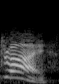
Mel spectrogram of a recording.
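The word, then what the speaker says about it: Drei: No, you see, it's a German name. Is it? Yeah, sure. Spelled D-R-E-I. It means 3, you know.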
